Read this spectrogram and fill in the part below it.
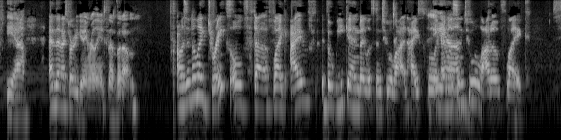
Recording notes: Listen to our terrible sound quality of our very first episode! If you can get past our kinks we’ve since worked out.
